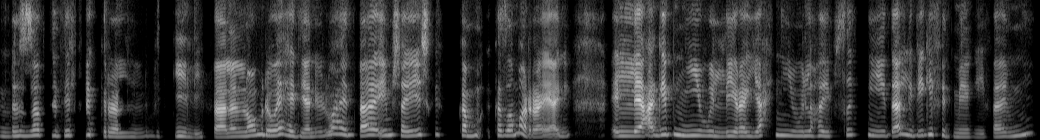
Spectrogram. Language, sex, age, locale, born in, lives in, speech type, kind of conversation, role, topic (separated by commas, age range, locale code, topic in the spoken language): Arabic, female, 30-34, ar-EG, Egypt, Egypt, conversation, advice, user, إزاي أتعامل مع التوتر اللي بيجيلي بسبب الشراء الاندفاعي والمشتريات اللي مش مخطط لها؟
